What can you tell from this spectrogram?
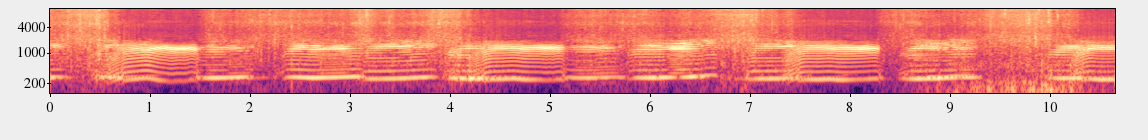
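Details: Banded bullfrogs (kodok kintel), night after rain, puddle in a cemetery, males vying to call loudest with inflated throats: repeated deep, booming moan-like notes, some dipping in pitch at onset, dense overlapping chorus.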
